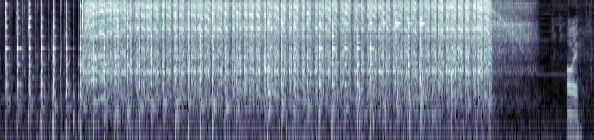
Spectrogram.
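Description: A car starter tries and fails to crank the engine: a few sharp clicks, then a long harsh grinding rattle lasting about eight seconds before it cuts off, with a brief voice near the end.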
